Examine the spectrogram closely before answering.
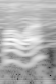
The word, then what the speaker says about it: Bo: First of all, the name is pronounced Boa, and he owns a Moto 3 racing team in MotoGP.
